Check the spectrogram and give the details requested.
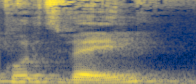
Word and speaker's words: Kurzweil: actualmente, que es Ray Kurzweil. Se escribe R-A-Y. Les sugiero que tomen nota de ese nombre porque es una persona que suena bastante. R-A-Y, Ray, y el apellido es con K, Q-R-Z-W-E-I-L, Kurzweil.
